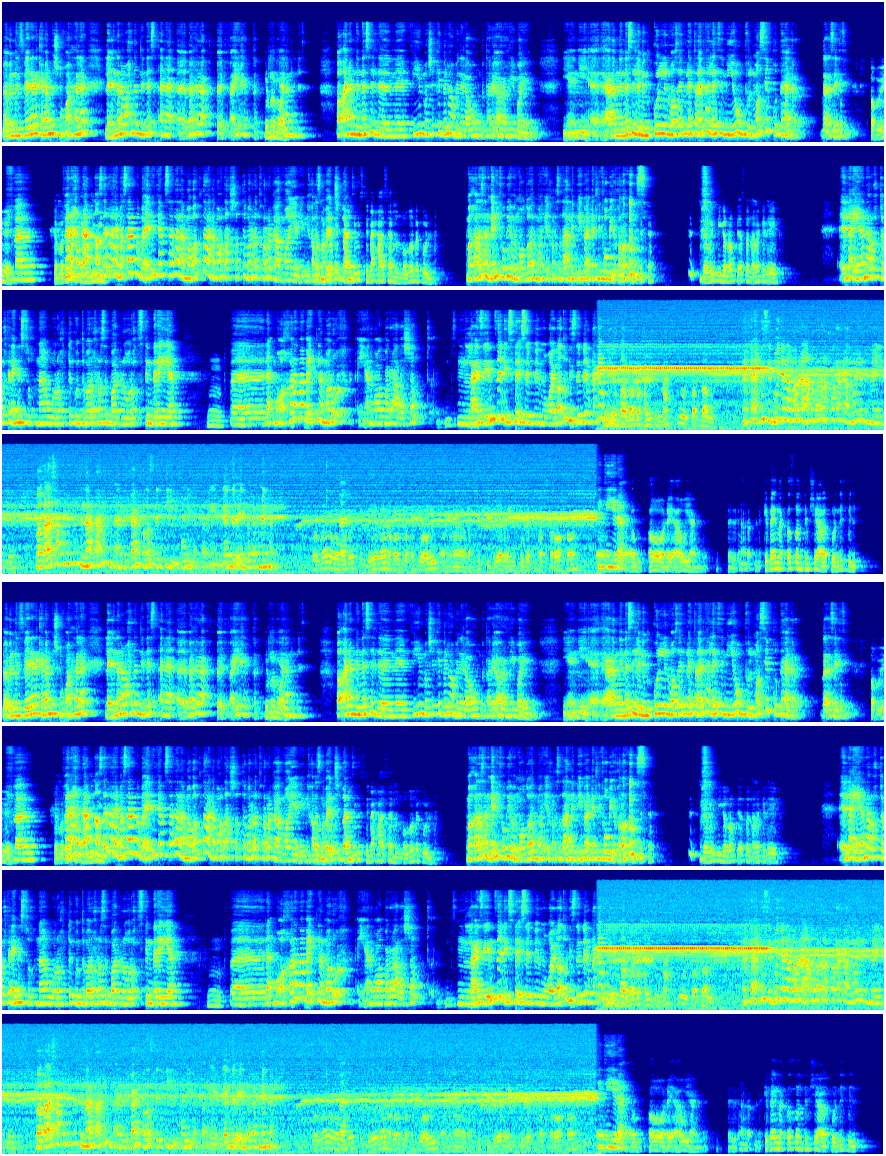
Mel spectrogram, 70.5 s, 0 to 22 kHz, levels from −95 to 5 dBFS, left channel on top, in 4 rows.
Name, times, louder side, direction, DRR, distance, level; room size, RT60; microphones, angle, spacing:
voice 1, 0.0-5.9 6.4-15.9 16.4-16.8 17.9-18.3 18.9-24.6 26.9-30.5 31.6-31.8 34.1-38.8 39.8-43.6 44.1-47.8 50.1-58.4 59.6-59.9 64.8-65.4 67.6-67.8, left 1 dB, 5° right, 1 dB, 1.4 m, -26 dB
voice 2, 5.3-5.7 16.6-16.8 17.4-17.9 18.7-19.7 23.9-26.3 30.2-30.3 30.5-30.6 31.4-33.2 39.4-39.7 41.3-41.4 44.6-44.8 46.6-46.7 47.3-49.5 59.1-64.5 64.8-67.0 67.4-70.0, left 3 dB, 50° left, 9 dB, 0.5 m, -33 dB
sound 1, 47.2-64.8, right 2 dB, 25° right, 0.9 m, -25 dB
13.0 x 4.5 x 4.1 m, 0.63 s
head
